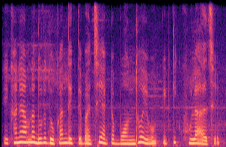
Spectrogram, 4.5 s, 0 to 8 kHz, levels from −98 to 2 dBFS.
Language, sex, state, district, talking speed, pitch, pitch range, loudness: Bengali, female, West Bengal, Cooch Behar, 170 wpm, 225 Hz, 210-255 Hz, -14 LUFS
